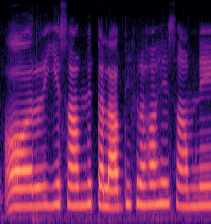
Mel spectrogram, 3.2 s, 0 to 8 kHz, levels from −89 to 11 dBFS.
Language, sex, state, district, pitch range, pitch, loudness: Hindi, female, Haryana, Charkhi Dadri, 245-270 Hz, 255 Hz, -16 LUFS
